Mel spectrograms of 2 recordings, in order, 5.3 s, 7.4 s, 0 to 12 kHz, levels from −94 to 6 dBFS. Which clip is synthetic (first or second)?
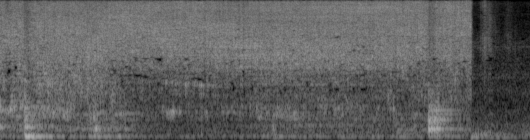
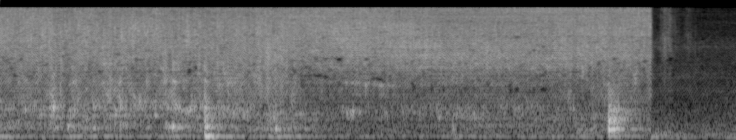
second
